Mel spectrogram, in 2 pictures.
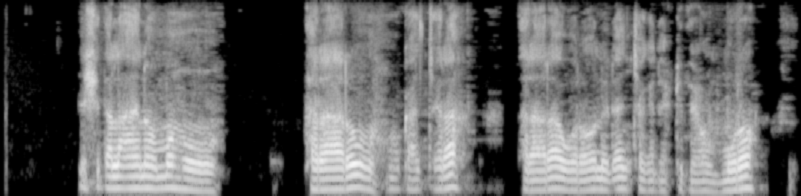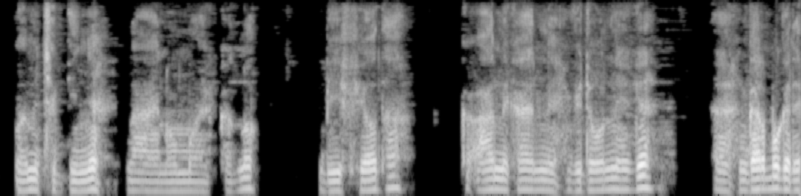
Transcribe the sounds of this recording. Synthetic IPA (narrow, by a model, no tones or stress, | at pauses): ʔɪʃɪt̪ʼɐlɐːjnomːɔɦ | t̪ʰɐɾaːɾʊkʼɐt͡ʃʼːɛɾɐ | t̪ɐɾaːɾawɔɾoːnɛd̪ɐnt͡ʃːɐɡɛd̪ɛkːɪt̪ɛjomʊɾɔ | wɔjmɪt͡ʃːɛɡɪɲːɛlɐːjnomːɔɛkːɐnːɔ | biːfːɪjot̪ɐ | kɐʔaːnːɛkɐjnːɛvɪd̪onːɛhɡɛ | ɡɐɾbʊɡɛd̪ɛ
